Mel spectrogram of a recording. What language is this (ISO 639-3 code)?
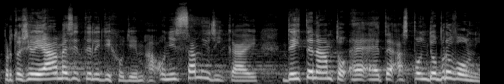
ces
